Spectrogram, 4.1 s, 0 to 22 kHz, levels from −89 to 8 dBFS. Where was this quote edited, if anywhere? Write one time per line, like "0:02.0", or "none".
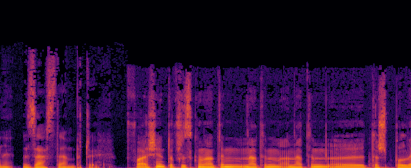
0:01.3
